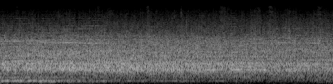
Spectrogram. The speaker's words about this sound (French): Mesdames et messieurs, je vous demande d'applaudir … à la batterie. … on the drums.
